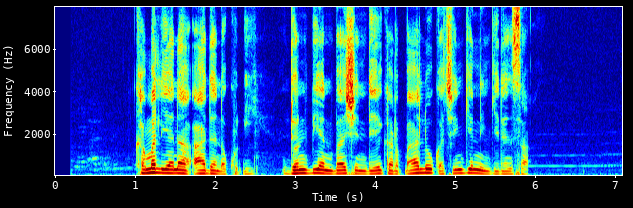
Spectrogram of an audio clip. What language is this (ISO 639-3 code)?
hau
